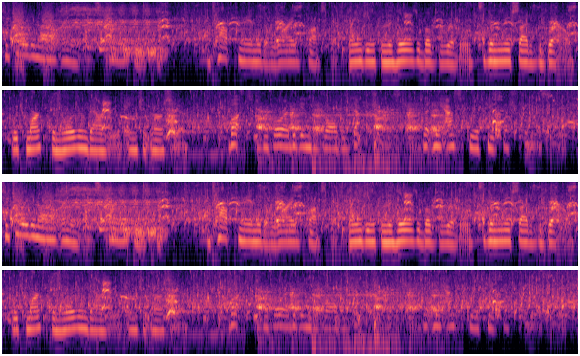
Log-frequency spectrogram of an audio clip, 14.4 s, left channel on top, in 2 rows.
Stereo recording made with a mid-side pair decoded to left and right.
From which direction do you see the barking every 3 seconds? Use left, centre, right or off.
centre, right, right, centre, left.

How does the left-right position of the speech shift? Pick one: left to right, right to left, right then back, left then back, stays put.
right to left.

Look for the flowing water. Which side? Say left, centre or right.
right.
